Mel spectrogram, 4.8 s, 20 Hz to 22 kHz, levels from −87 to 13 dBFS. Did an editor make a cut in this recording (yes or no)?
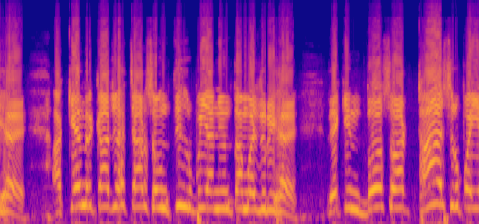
no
